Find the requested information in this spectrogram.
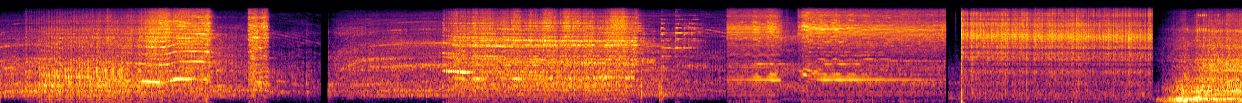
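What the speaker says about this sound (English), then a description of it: "So what was all that grinding, welding, and cutting?" Loud, harsh metalworking noise in bursts: abrasive grinding, welding and cutting with shrill high whine while building trailer accessories, broken by brief pauses, close to the listener.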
